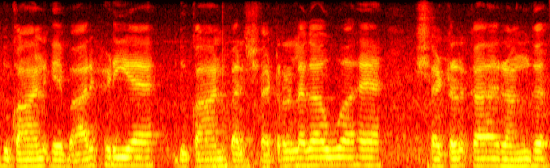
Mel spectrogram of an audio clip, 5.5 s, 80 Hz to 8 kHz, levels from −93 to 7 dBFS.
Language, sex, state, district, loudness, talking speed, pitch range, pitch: Hindi, male, Punjab, Fazilka, -15 LUFS, 150 wpm, 120-135 Hz, 125 Hz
